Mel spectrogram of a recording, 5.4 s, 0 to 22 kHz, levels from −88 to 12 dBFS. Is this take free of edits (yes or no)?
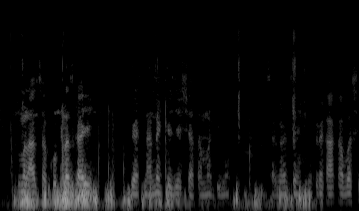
yes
